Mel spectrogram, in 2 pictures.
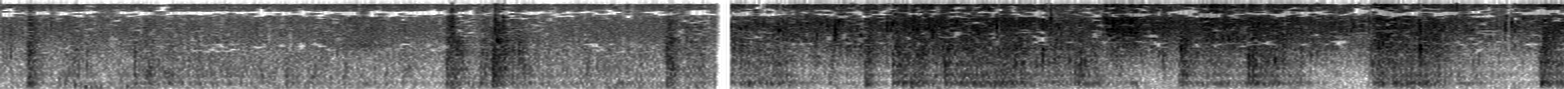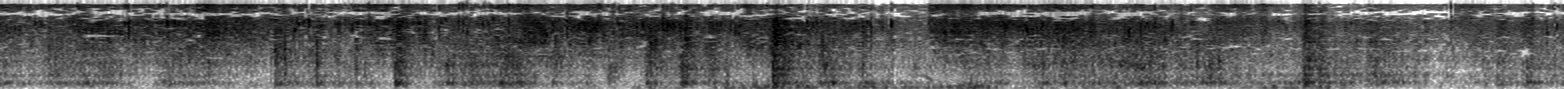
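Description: Pork chicharrones sizzling and crackling as they fry in their own lard in a metal tub, stirred with a wooden paddle. The sizzle gets much louder about three and a half seconds in.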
